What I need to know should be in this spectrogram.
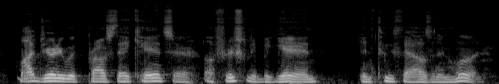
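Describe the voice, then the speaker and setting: A man speaks in a somewhat breathy voice. His intonation stays fairly even. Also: medium pitch for a man, moderate pace. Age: 80s+. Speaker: cancer survivor sharing his story. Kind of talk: personal testimony monologue. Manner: measured, with hesitations.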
